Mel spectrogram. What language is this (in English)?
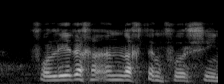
Afrikaans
